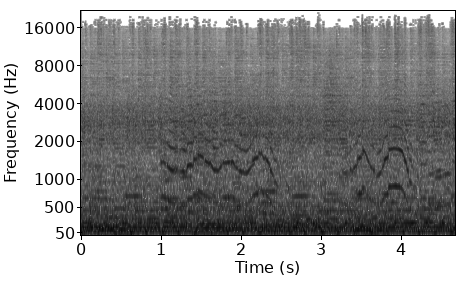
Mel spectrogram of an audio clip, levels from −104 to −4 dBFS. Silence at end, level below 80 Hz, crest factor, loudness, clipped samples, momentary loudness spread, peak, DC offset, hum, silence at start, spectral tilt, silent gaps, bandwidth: 0 s; -22 dBFS; 12 dB; -13 LUFS; under 0.1%; 1 LU; 0 dBFS; under 0.1%; none; 0 s; -5.5 dB/octave; none; over 20 kHz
